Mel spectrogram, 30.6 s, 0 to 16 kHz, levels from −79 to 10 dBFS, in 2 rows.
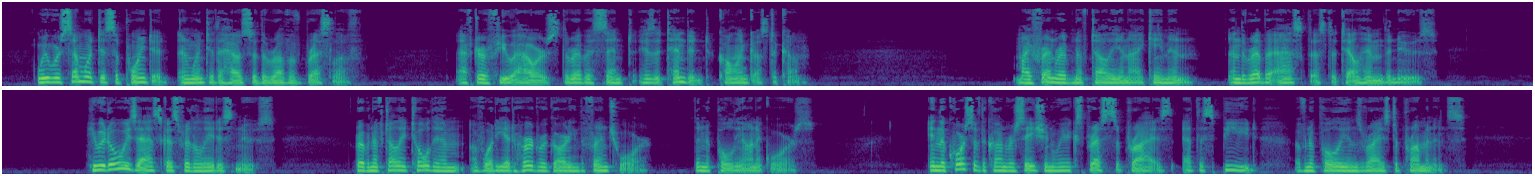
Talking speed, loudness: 170 wpm, -16 LUFS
